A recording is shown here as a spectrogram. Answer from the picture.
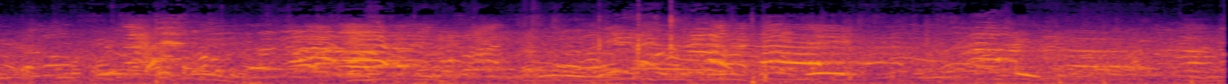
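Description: Several voices calling out and chattering over one another on a football pitch, the shouts of players and people on the sideline during play.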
